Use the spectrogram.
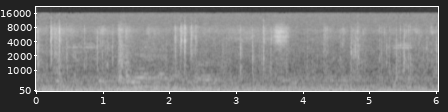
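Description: Clicky computer keyboard typing in quick irregular bursts, close and moderately loud, under someone speaking Bengali.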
